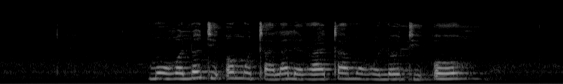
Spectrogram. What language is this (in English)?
Northern Sotho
